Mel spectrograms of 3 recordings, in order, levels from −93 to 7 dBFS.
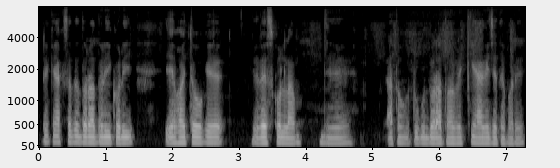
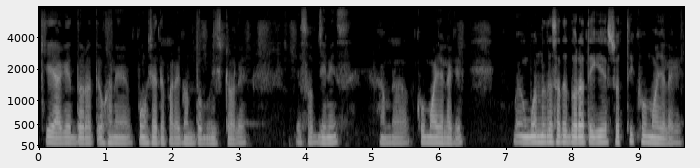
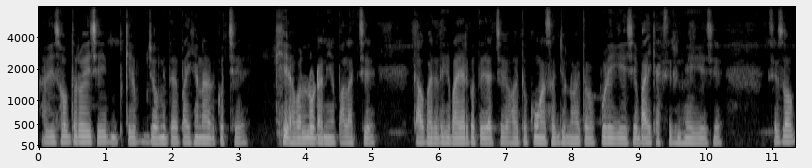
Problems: none marked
